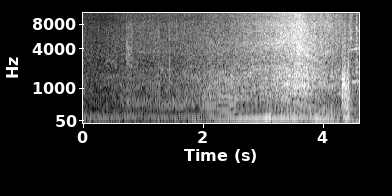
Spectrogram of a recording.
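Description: An SUV's engine revving hard as it drives over rough off-road ground, its note rising in pitch and growing louder, with a sudden sharp thump near the end.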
